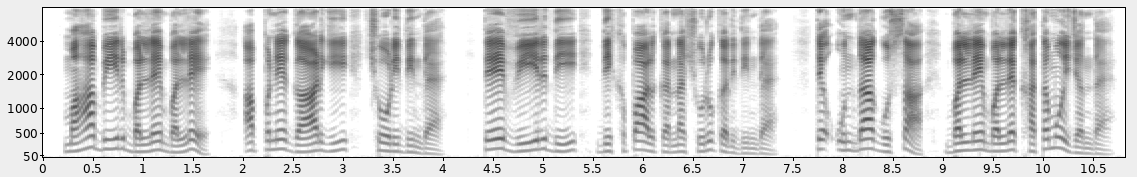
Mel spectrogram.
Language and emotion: Dogri, neutral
